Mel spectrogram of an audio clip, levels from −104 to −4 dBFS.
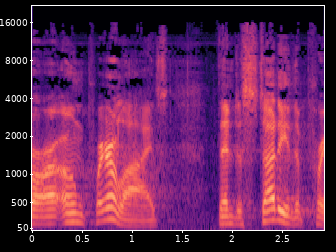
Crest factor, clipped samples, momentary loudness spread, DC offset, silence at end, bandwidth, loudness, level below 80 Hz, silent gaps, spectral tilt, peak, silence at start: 20 dB; under 0.1%; 16 LU; under 0.1%; 0 s; 16 kHz; -25 LUFS; -70 dBFS; none; -3 dB/octave; -6 dBFS; 0 s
